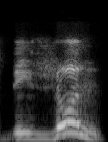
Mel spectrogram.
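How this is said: It is said in the northern Yiddish pronunciation. "in the north"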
